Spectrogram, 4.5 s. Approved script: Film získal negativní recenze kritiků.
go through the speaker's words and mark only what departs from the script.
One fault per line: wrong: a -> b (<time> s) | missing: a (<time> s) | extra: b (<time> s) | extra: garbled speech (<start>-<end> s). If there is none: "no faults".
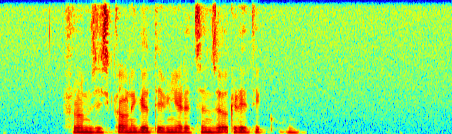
no faults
